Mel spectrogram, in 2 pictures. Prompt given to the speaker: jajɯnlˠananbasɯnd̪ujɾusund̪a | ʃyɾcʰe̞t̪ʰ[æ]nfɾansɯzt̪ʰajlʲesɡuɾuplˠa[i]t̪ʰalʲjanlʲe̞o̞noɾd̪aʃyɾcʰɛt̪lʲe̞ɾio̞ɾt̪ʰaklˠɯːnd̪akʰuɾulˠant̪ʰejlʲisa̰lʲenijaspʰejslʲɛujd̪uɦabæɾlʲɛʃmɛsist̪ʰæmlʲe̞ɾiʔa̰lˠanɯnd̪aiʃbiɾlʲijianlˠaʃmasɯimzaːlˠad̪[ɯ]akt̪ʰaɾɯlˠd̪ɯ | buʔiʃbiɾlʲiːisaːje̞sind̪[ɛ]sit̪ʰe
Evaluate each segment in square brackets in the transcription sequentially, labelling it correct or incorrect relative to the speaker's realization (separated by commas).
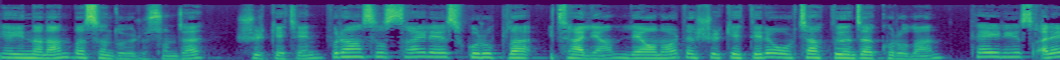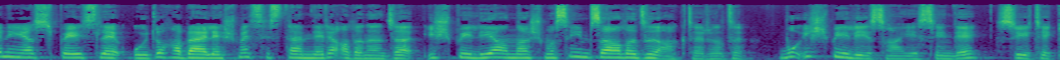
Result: incorrect, correct, incorrect, correct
